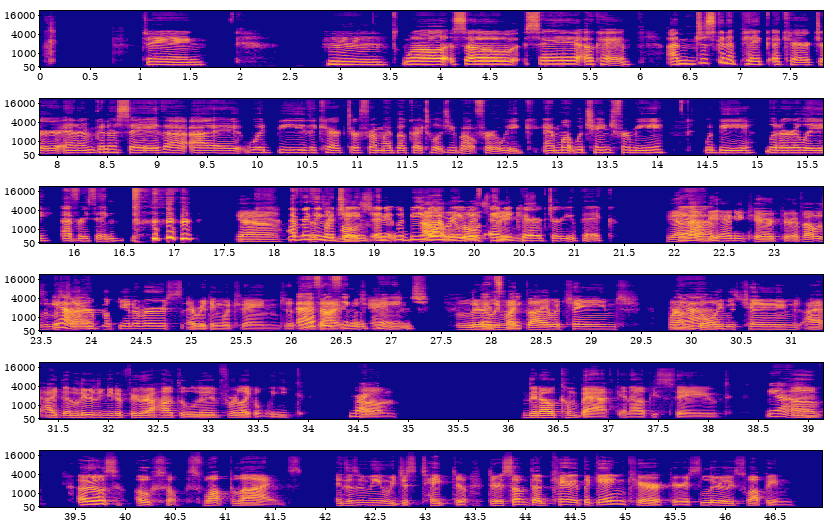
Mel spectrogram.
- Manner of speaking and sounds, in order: other background noise; laugh
- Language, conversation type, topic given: English, unstructured, How do you think stepping into a fictional character's world would change your outlook on life?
